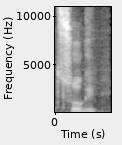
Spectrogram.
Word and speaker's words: Zug: Não, mas voltando, tem tem, por exemplo, tem um tem um cantão na Suíça que se chama Tsug, eh, se escreve Zug, tem tudo isso no livro.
